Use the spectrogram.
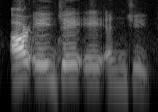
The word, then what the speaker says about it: Rajang: question okay longest river in malaysia richard yes r-a-j-a-n-g some people pronounce it but the official name is rajang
